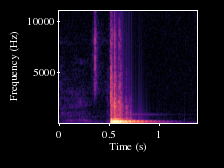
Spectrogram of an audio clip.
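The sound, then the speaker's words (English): Dice are rolled onto a table and come up eight: a faint tick, then a single solid clattering thud that rattles briefly and dies away within half a second. No one speaks. “Uh, it's an eight on the dice.”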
